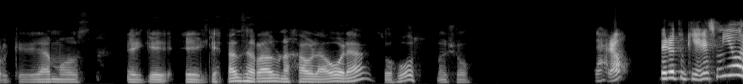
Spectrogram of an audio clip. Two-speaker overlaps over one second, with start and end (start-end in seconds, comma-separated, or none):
none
